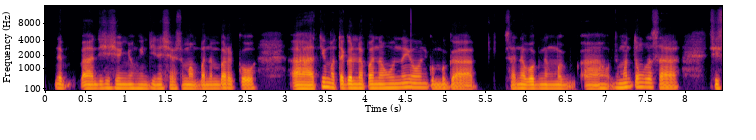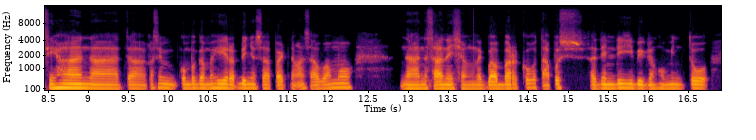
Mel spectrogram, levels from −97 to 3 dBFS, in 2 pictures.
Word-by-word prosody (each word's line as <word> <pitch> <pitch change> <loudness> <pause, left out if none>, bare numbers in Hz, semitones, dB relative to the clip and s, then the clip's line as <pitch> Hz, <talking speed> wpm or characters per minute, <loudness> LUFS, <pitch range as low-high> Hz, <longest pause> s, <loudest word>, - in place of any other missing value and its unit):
nag - - -1 0.2
ah, 115 0 +3
desisyon 120 0 -2
iyong 115 0 -2
hindi 115 +1 -4
na - - 0
siya 110 -2 -4
sumampa 110 -1 -2
ng 110 0 -2
barko - - 0 0.4
at 110 +1 +2
yung 155 -4 +2
matagal 125 -1 +3
na 125 -1 +1
panahon 125 +1 +1
na 145 - 0
iyon 140 -2 -2
kumbaga - - -1 0.4
sana 120 0 -1
huwag 115 0 +2
nang 110 -1 -2
mag 110 -1 -2 0.2
ah, 110 +2 -2
humantong 145 +3 -1
pa 150 - 0
sa 145 - -1 0.6
sisihan 125 +1 +5
at 115 -1 +1
ah, 110 -2 0
kasi 120 +2 -4 0.2
kumbaga 120 +1 0
mahirap 125 -1 +3
din 125 -1 +3
yun - - -5
sa 115 -1 -1
part 115 -2 0
ng - - -5
asawa 115 0 -1
mo 135 +1 0 0.6
na 110 0 +2
nasanay 115 0 +3
siyang 110 -1 -3
nagbabarko 115 +4 +2
tapos 105 +5 -2
suddenly 120 +2 +2
biglang 115 -2 0
huminto 115 0 0
115 Hz, 165 wpm, -23 LUFS, 110-125 Hz, 0.6 s, sisihan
